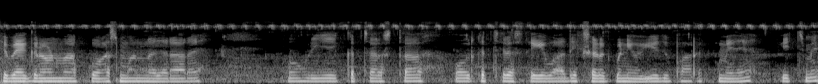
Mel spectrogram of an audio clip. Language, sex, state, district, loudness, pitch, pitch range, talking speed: Hindi, male, Uttar Pradesh, Muzaffarnagar, -20 LUFS, 145 Hz, 140-145 Hz, 210 wpm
